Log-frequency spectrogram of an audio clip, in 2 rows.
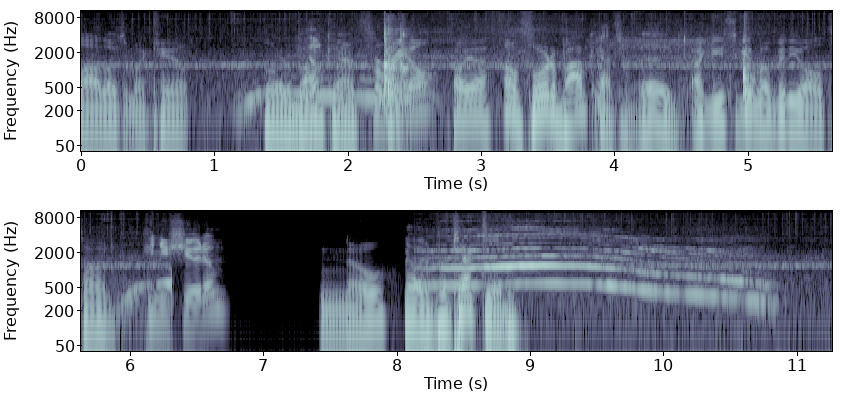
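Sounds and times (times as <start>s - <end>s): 
speech: 0.0s - 6.8s, 7.4s - 9.1s
cat caterwauling with a drawn-out yowl: 1.2s - 2.6s, 8.1s - 10.9s.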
